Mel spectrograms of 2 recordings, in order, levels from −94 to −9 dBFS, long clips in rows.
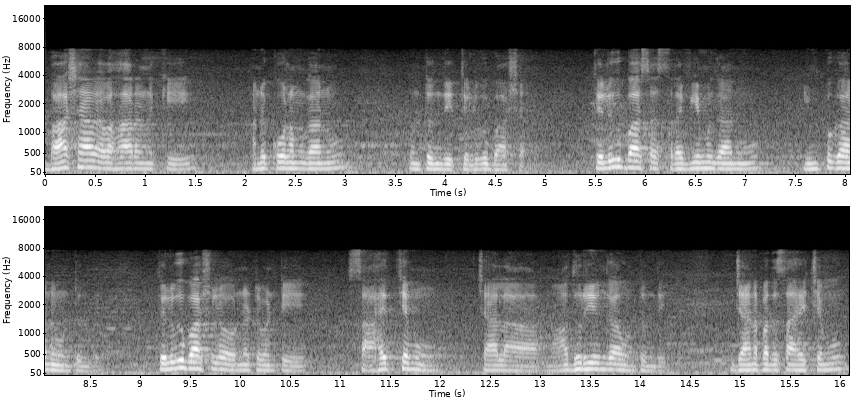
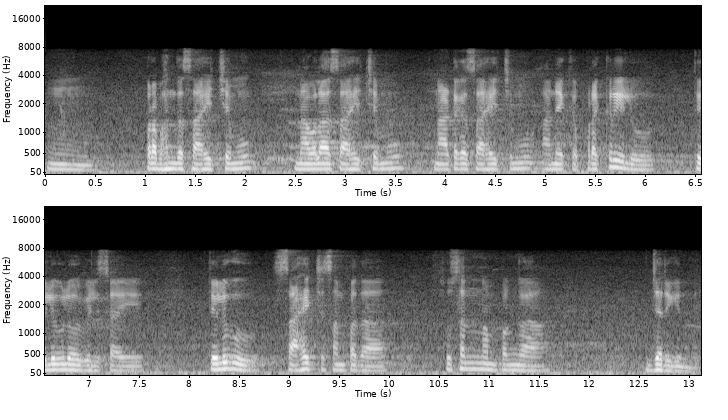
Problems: background conversations at intervals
